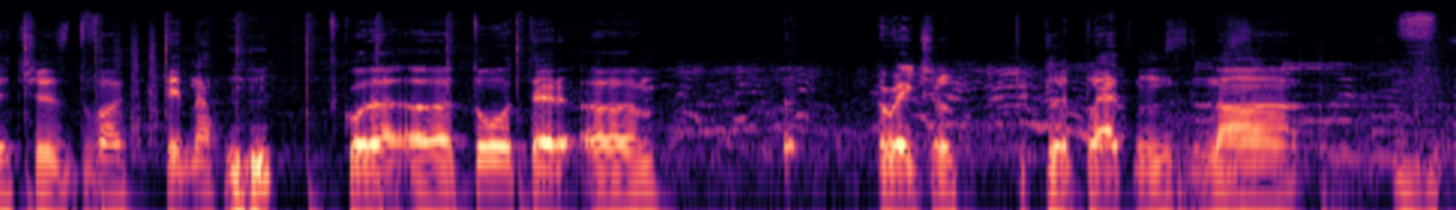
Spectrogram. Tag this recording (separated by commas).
Music, Speech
